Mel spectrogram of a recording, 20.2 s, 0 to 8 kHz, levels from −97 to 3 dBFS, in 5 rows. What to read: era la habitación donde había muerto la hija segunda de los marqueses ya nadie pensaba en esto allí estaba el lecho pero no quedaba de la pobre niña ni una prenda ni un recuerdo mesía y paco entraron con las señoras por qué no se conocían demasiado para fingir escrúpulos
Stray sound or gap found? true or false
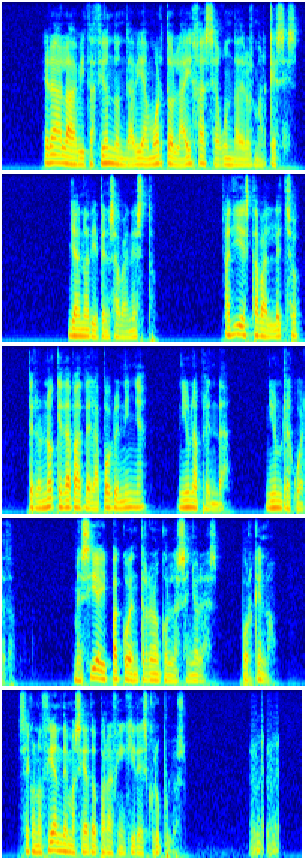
true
